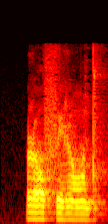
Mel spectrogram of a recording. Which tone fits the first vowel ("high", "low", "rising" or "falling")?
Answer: low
